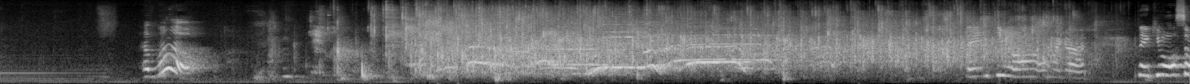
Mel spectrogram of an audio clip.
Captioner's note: applause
